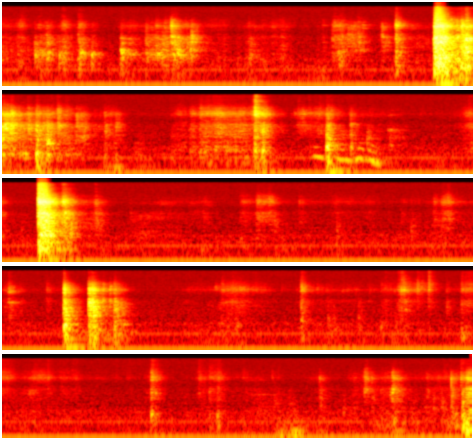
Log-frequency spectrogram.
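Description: Objects knock and clatter against wooden shelves.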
